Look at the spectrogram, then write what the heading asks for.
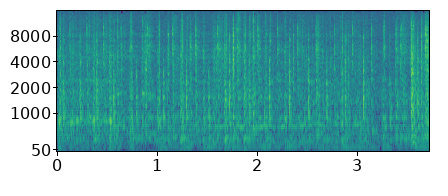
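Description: Sewing machine stitching in thread painting on a landscape piece, a steady fast mechanical rattle of the needle running continuously at close range.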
